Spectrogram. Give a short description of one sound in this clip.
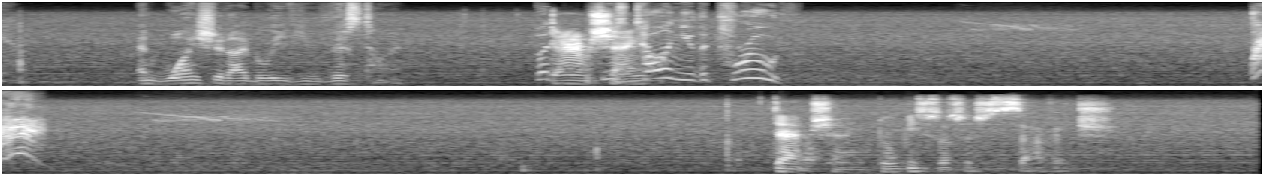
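A man speaks sternly.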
